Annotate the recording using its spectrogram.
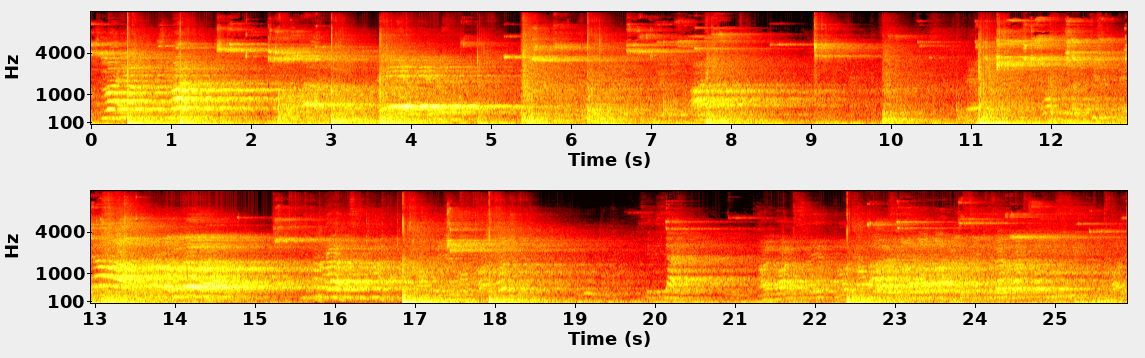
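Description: Men call out to each other across an echoing gym.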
